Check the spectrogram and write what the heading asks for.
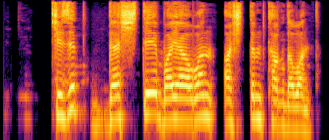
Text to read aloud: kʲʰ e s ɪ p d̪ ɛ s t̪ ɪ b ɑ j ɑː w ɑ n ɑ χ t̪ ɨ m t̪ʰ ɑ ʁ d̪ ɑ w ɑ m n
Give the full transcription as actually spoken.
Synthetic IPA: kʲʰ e z ɪ p d̪ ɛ ʃ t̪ ɪ b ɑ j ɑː w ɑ n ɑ ʃ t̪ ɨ m t̪ʰ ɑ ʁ d̪ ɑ w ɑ n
